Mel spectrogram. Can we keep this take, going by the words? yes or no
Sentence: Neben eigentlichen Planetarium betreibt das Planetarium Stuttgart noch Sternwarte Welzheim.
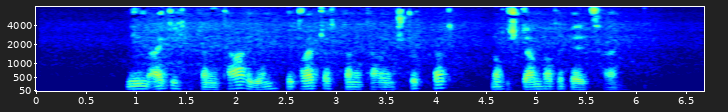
yes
